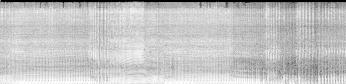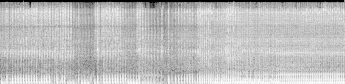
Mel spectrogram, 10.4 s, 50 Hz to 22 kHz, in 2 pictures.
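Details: SSR110 (sold as a 125, possibly 107cc) pit bike single revving with sharp, uneven tapping rising with speed; exhaust valve found at least 1/8 inch out of lash; engine only idled with zero power, head discoloured versus cylinder; clutch crank gears replaced, mixture seems rich.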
